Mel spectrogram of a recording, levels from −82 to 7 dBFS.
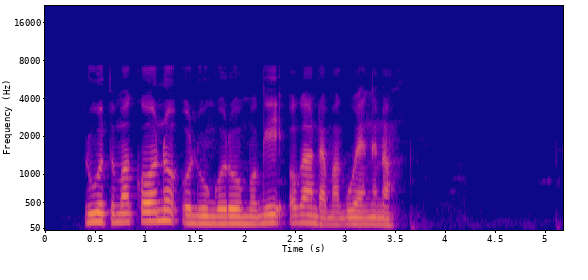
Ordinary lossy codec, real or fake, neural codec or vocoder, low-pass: none; real; none; 7.2 kHz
